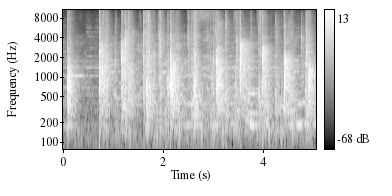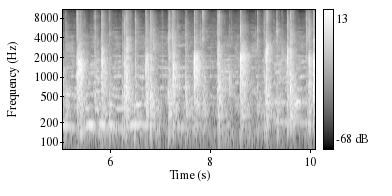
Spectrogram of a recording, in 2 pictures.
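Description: A group of girls clapping in unison, about two claps a second, the steady handclap beat that drives giddha dancing. The claps start under a second in.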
